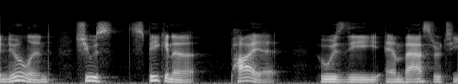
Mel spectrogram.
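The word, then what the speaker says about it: Pyatt: energy resources Jeffrey payatt people have uh argued about how you pronounce his name Pat Pat Pat I say Patt I think but anyway if you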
